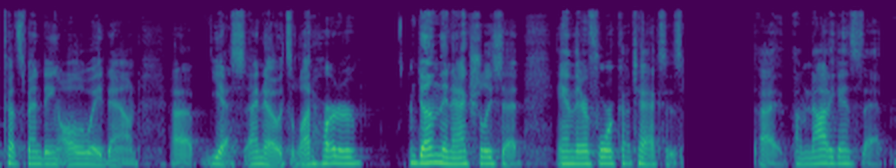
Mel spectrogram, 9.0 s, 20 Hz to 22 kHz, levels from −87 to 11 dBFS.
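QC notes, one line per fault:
6.83–7.54 s, playback stall: right after "and therefore cut taxes" the speech cuts out mid-flow and the output sits silent for about 0.71 s. The player most likely ran dry of buffered data or had its output thread blocked, leaving nothing to send.
7.54–8.97 s, time-compressed catch-up: once audio resumes, the speech runs about 1.1 times fast to the end while pitch stays normal. Short pieces are trimmed and cross-faded to work off the backlog, which is what makes the delivery sound hurried.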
